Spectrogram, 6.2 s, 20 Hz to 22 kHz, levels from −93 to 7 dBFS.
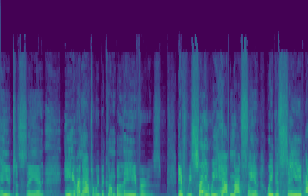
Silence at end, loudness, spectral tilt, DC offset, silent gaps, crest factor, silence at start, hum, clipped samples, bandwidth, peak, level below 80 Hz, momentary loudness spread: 0 s; -24 LUFS; -3.5 dB/octave; under 0.1%; none; 18 dB; 0 s; none; under 0.1%; 17.5 kHz; -6 dBFS; -56 dBFS; 9 LU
